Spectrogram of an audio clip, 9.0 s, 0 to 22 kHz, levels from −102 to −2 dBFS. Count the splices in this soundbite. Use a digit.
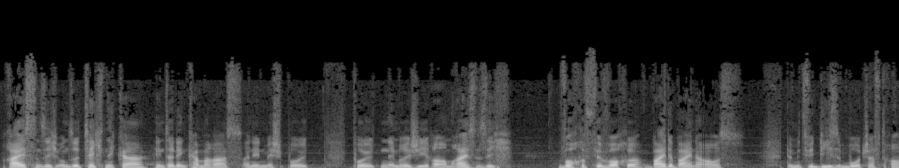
0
